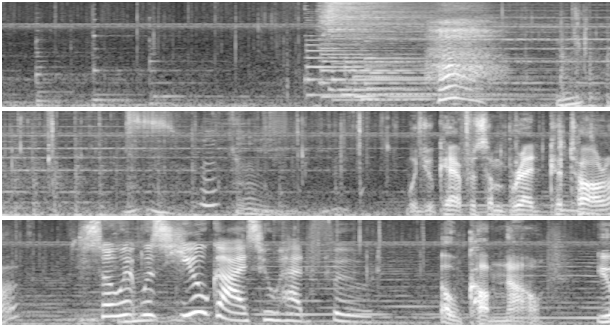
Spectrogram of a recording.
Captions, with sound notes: [gasping] Would you care for some bread, Katara? So it was you guys who had food! Oh, come now, you really think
